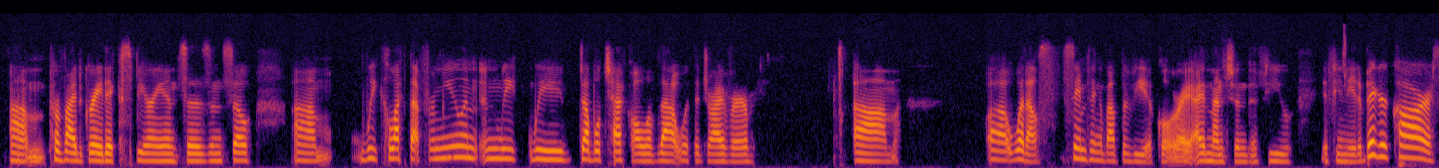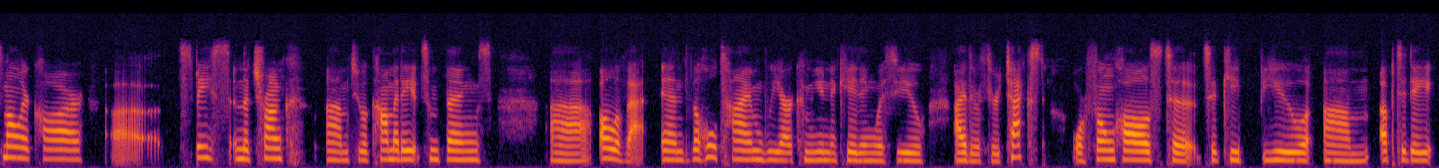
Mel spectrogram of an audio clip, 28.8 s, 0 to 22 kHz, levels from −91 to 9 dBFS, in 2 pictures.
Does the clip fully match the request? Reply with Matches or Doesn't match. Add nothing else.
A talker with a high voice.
Matches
